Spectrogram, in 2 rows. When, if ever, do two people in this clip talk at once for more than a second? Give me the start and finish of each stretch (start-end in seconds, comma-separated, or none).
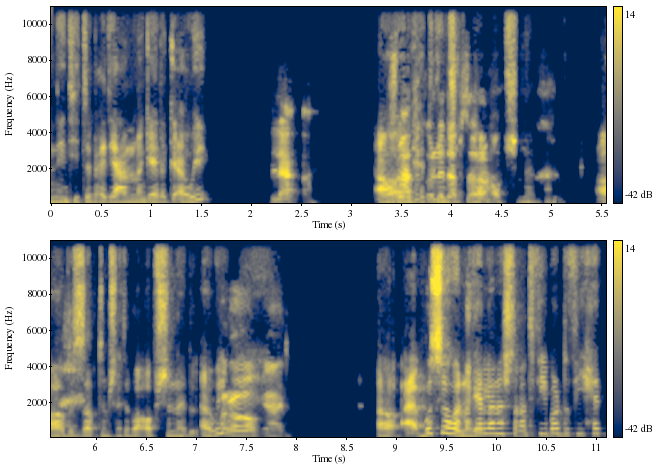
3.3-4.5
